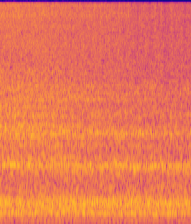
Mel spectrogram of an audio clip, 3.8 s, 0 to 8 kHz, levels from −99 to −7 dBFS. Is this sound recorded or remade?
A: recorded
